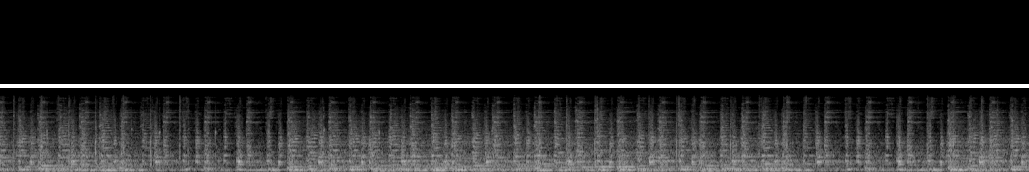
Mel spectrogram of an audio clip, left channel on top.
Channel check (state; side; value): silent; left; 57 dB below the other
